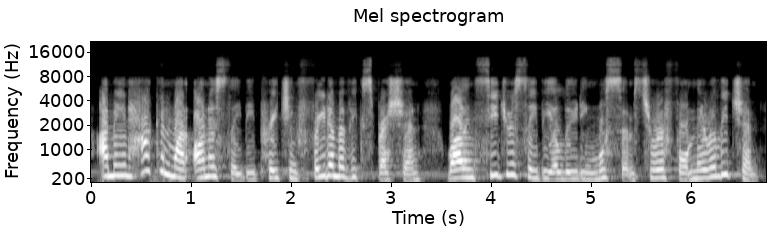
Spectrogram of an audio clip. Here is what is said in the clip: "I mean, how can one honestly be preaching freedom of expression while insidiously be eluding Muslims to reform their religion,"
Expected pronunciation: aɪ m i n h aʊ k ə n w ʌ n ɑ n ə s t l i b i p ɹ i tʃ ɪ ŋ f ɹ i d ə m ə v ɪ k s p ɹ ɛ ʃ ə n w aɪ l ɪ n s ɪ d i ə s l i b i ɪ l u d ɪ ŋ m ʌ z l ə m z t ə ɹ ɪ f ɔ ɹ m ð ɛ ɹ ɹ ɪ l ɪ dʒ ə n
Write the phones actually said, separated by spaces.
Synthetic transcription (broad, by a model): aɪ m i n h aʊ k ə n w ʌ n ɑ n ə s t l i b i p ɹ i tʃ ɪ ŋ f ɹ i d ə m ə v ɪ k s p ɹ ɛ ʃ ə n w aɪ l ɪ n s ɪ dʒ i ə s l i b i ɪ l u d ɪ ŋ m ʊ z l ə m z t ə ɹ ɪ f ɔ ɹ m ð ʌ ɹ ɹ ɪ l ɪ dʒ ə n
